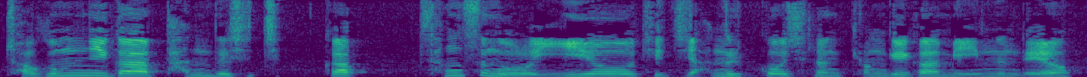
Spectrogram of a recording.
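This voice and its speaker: Higher-voiced man giving a radio economic briefing. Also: normal speed. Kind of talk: scripted news briefing, answering by phone. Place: phone link to a radio programme.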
